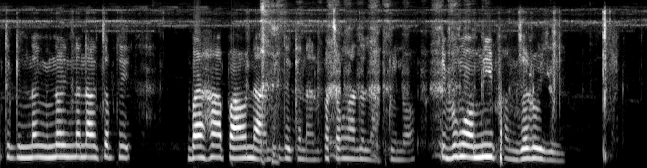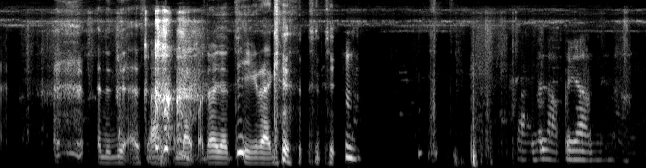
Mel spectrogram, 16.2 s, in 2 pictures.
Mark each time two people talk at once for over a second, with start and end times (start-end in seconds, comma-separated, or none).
none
